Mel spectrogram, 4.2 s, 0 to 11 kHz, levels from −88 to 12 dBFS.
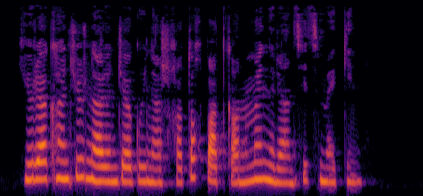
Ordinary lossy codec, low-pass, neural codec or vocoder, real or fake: AAC, 64 kbps; 9.9 kHz; vocoder, 44.1 kHz, 128 mel bands every 256 samples, BigVGAN v2; fake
